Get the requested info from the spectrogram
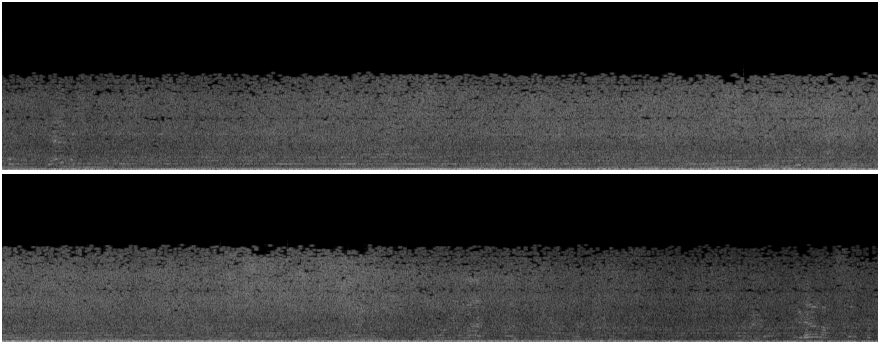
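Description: Hot tub jets running: a steady rumble and hiss of churning water, with faint voices under it.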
